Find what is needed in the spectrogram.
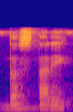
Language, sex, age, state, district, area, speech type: Nepali, male, 45-60, West Bengal, Kalimpong, rural, spontaneous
